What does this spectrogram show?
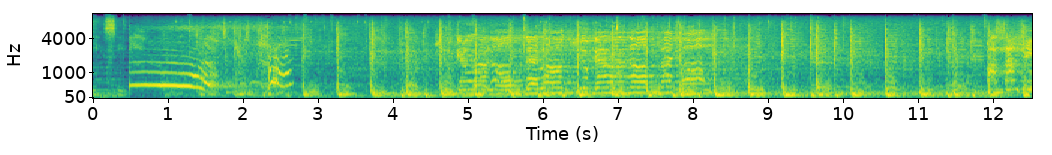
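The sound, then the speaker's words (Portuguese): A television theme song plays loudly and continuously, opening with a long sliding wail before a steady, driving percussive beat and bright melodic lines kick in, with vocal-like tones carried over the music. “Eu vou ter de exorcizar isto adotando o tema de Orzovei como toque de telemóvel. Olha, como é que isso se escreve?”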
